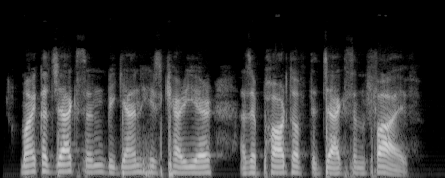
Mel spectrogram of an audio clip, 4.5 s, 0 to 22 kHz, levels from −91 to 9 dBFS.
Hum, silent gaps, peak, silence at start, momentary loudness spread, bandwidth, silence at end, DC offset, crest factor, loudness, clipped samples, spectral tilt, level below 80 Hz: none; none; 0 dBFS; 0.2 s; 9 LU; 7.2 kHz; 0.4 s; under 0.1%; 18 dB; -18 LUFS; under 0.1%; -6.5 dB/octave; -48 dBFS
